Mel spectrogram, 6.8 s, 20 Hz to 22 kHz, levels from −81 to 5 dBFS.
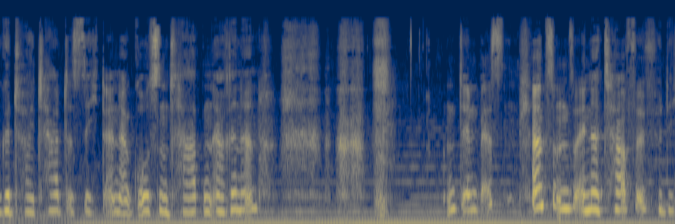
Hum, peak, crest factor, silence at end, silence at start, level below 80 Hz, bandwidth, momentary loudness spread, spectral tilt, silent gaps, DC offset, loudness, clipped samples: none; 0 dBFS; 20 dB; 0 s; 0 s; -32 dBFS; 15.5 kHz; 12 LU; -4 dB/octave; none; 0.1%; -21 LUFS; under 0.1%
